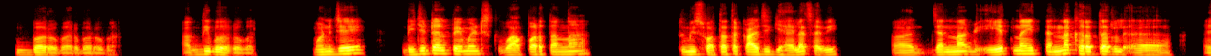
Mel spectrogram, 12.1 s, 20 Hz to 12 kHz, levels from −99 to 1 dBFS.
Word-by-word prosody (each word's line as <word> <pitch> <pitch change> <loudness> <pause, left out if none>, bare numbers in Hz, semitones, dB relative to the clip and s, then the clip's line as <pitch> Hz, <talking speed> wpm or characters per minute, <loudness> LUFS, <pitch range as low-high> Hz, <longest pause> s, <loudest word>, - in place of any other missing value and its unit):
बरोबर, 95 -3 -3
बरोबर. 85 -1 -10 0.7
अगदी 105 +6 -2
बरोबर, 85 -7 -1 0.6
म्हणजे 130 +8 +3 0.4
डिजिटल 135 +6 +3
पेमेंट्स 125 0 0
वापरताना, 110 +4 0 1.0
तुम्ही 115 +1 0
स्वतः 110 -1 +1
तर - - +1
काळजी 110 0 +4
घ्यायलाच 105 +3 -1
हवी. 105 +3 -1 0.6
अ, 90 +1 -4 0.2
ज्यांना 110 +3 +2
येत 125 +6 +2
नाही 135 0 +3
त्यांना 115 +6 +2
खरं - - +6
तर 120 0 +6 0.9
अ - - -5
110 Hz, 110 wpm, -25 LUFS, 95-120 Hz, 1.0 s, खरं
